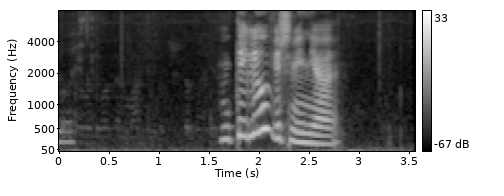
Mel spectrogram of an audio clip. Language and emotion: Russian, positive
